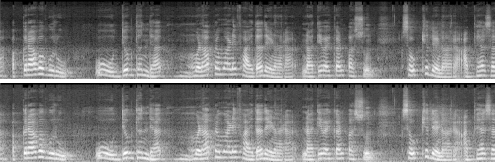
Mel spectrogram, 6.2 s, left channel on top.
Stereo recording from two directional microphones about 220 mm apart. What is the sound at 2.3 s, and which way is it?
A woman's voice, 10° left (ahead or behind).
